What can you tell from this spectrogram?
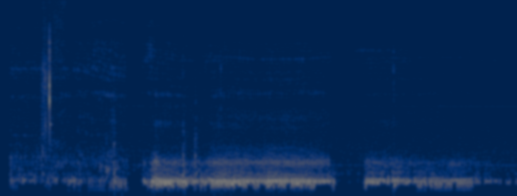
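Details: Mister the dog napping and snoring: a deep rasping low rumble held for over two seconds, a brief pause, then another long drawn-out snore, with a faint hiss in the background.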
